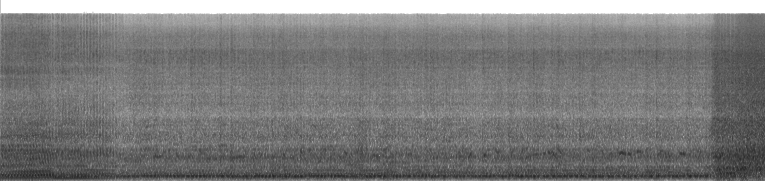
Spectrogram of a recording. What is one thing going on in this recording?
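A race car engine idles with a deep, rough rumble.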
